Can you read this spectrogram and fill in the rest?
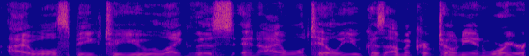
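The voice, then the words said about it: Flat monotone character voice. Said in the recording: “literally like this monotone ... he has no personality”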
